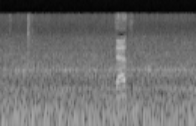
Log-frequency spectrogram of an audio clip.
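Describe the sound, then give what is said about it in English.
Steady, droning road rumble from inside a car cruising at highway speed on an interstate in the passing lane, constant throughout, with a brief voiced sound cutting in near the middle. “Driving in a car and doing a podcast is kind of interesting because I'm trying to get ahead of this person who just got on the interstate and decided to match my speed while I was in the passing lane.”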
